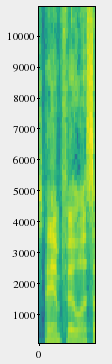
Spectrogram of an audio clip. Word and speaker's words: Pamfilis: Pamphilis.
